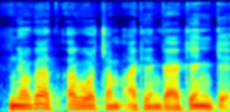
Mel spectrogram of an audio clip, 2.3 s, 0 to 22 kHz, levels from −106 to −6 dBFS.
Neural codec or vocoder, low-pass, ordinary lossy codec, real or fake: none; 19.8 kHz; none; real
